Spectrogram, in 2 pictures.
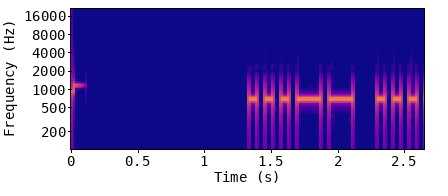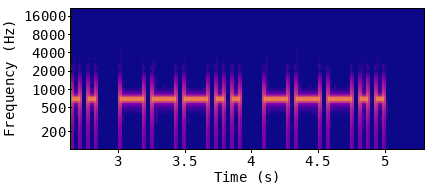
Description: Morse code, heard as a keyed tone, about 20 wpm, 700 Hz. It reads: 3588
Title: Common Cut Numbers - 4-Digit 20wpm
